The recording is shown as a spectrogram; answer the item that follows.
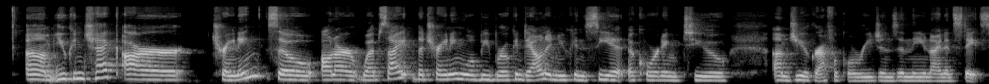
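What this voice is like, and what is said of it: Unwell, sick-sounding voice. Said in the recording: “Sorry about my voice. I am a little under the weather”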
